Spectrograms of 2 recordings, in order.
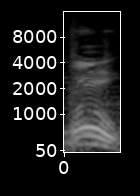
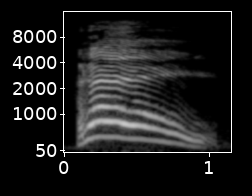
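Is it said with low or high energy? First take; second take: low; high. First: It is said with low energy. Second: It is said with high energy.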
